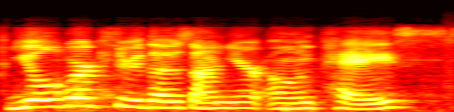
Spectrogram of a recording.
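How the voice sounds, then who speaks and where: A woman's voice: medium pitch, a little slow, a bit bright. A woman leading an informal online training for teachers, explaining step by step and checking in with her listeners over a video call. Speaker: workshop leader training teachers. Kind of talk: informal online training presentation with questions and answers. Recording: noisy video-call audio.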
